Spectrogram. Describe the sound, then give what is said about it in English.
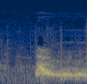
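A dog, Rags, lets out a single drawn-out, whiny yelp that slides downward in pitch, loud, with no voices around it. “Meet Jerry, a friend of mine, and his dog”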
